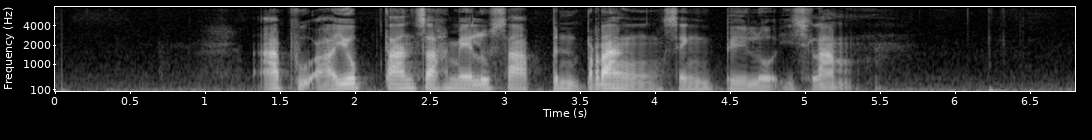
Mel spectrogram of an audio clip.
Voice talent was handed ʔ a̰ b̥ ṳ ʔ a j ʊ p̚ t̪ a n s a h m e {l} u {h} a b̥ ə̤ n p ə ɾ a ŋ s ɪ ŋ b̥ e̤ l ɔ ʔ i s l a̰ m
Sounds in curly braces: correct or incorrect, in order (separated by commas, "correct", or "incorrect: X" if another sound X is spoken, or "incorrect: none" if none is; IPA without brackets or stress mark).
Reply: correct, incorrect: s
